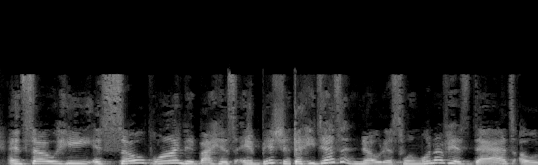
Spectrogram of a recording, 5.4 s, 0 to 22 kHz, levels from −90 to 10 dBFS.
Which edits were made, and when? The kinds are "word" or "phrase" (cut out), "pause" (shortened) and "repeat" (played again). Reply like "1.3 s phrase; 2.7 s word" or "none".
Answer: 0.9 s word; 2.9 s word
